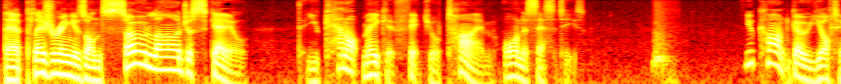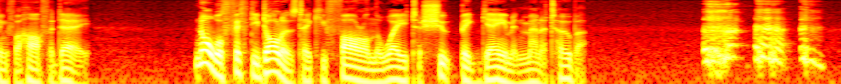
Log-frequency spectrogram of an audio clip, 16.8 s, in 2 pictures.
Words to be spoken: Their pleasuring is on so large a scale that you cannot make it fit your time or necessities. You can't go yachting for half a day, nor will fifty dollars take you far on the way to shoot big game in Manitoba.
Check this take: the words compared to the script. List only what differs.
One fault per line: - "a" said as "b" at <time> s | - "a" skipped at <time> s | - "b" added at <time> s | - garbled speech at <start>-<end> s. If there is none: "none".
none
